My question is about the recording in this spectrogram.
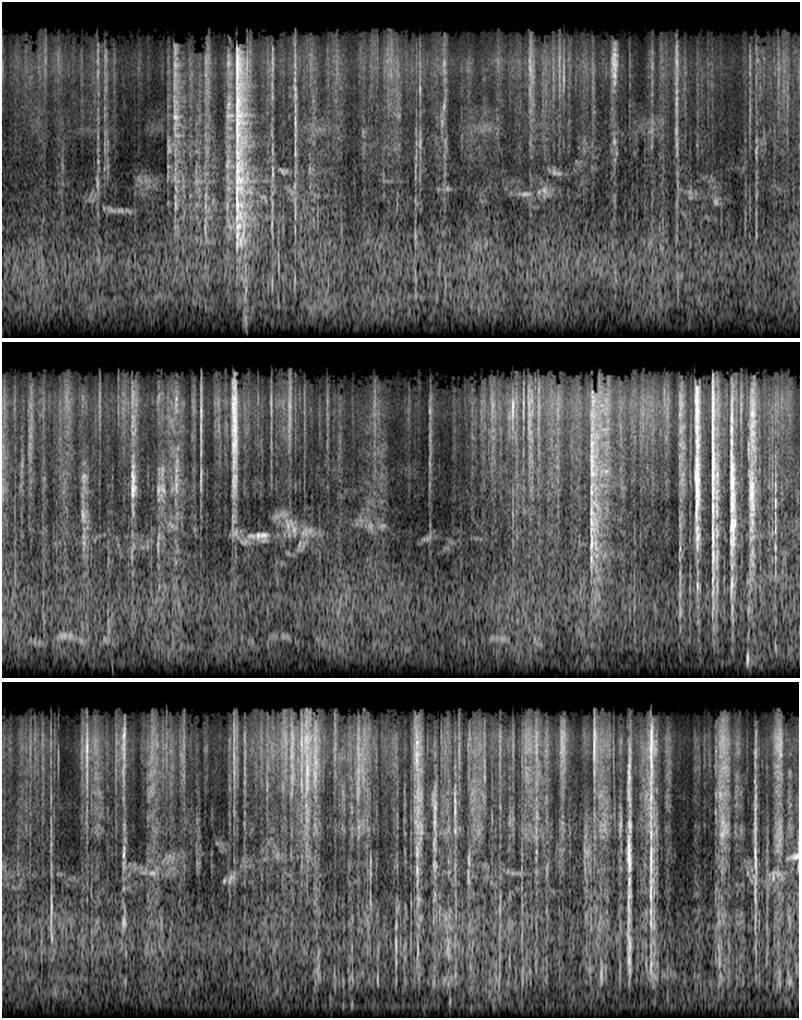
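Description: Faint animal squeaks and low coo-like calls over steady outdoor background, with a sharp knock about three seconds in and a cluster of sharp knocks and rustles around twenty seconds in.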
